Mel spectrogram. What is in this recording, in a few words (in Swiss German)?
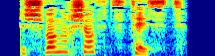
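"schwangerschaftstet", Alsatian; medecine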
